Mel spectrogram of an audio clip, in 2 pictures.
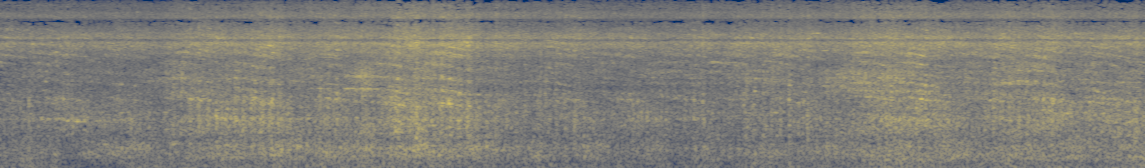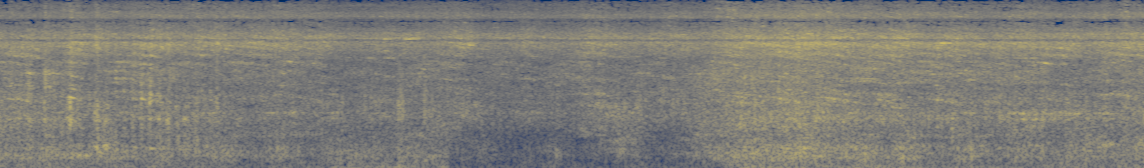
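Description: Freight cars rolling past close by: steel wheels clattering over the rail joints in a continuous rumble that swells and eases as the cars go by, dipping briefly about two-thirds of the way through.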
